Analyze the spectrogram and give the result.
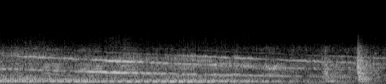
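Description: emergency vehicle siren approaching

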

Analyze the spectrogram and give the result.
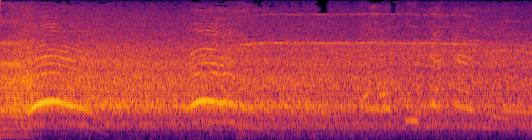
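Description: football stadium crowd noise

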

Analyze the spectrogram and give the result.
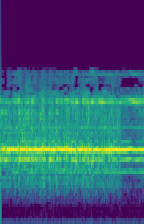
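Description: telephone ringing

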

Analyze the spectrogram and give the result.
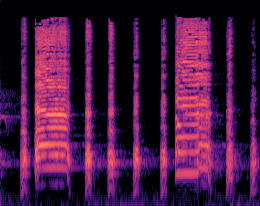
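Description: chicken clucking

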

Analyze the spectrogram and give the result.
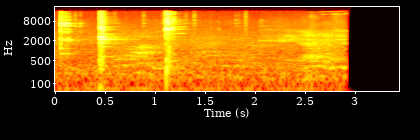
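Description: glasses clinking

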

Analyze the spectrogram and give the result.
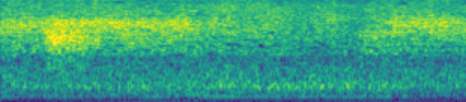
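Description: shower water spraying

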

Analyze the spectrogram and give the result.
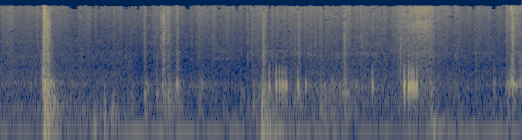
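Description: car door closing

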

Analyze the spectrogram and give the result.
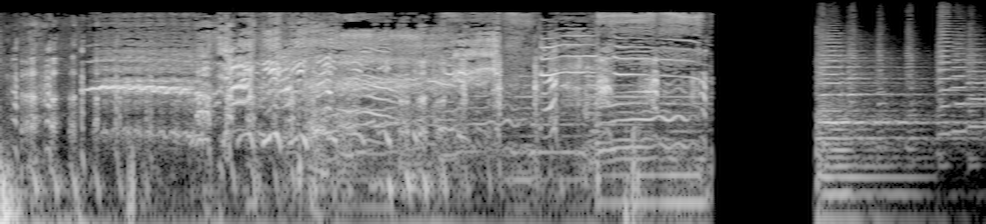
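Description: horse neighing and whinnying

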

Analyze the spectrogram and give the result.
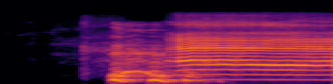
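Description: donkey braying sound effect

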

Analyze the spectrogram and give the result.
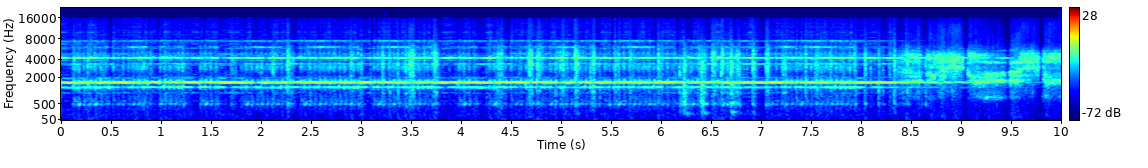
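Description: telephone ringing

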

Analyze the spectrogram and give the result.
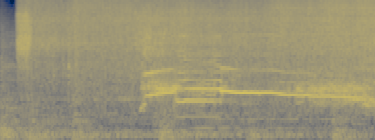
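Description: woman screaming in agony

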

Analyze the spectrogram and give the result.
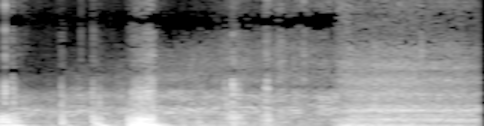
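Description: doors opening

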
